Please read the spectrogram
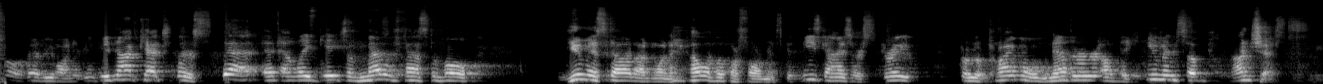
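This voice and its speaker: High-voiced male cooking show host. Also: normal speed, warm tone, faint music behind. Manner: upbeat, prompting questions.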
